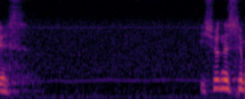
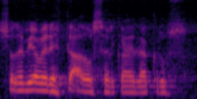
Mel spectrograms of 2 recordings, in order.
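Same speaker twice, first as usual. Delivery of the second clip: softly lowered, regretful refrain; quiet regret; 6 semitones lower, 7 dB quieter than usual. Acted. Peter looks back on the cross, quietly regretful. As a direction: say it low, with a touch of regret.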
